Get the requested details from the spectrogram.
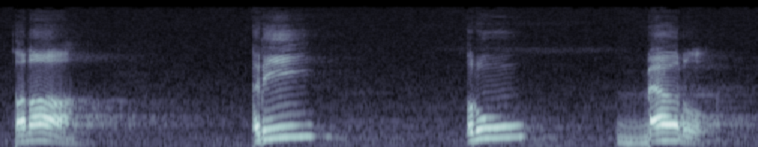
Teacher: Berikutnya adalah huruf ra. Diucapkan dengan menyentuhkan punggung lidah dengan langit-langit.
